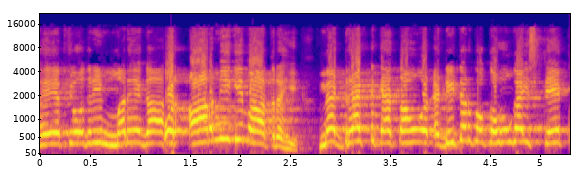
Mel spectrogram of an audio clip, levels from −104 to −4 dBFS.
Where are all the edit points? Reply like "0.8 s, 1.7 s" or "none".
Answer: 1.2 s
